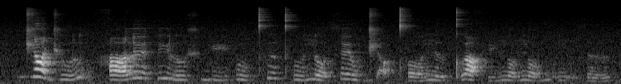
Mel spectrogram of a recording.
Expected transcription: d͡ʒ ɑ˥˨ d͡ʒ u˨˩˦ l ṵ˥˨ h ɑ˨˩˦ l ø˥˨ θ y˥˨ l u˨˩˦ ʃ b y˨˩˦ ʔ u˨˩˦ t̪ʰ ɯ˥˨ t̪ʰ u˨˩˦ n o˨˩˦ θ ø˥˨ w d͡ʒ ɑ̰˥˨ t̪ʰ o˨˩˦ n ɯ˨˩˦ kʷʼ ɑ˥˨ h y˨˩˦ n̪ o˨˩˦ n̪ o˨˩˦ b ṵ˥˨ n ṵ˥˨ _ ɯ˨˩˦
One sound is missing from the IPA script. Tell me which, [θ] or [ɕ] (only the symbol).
θ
